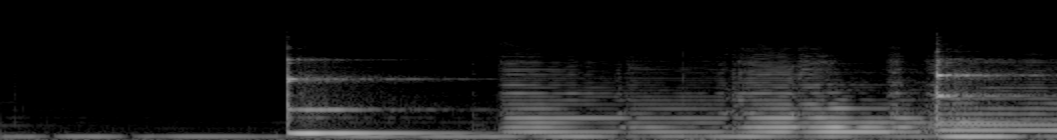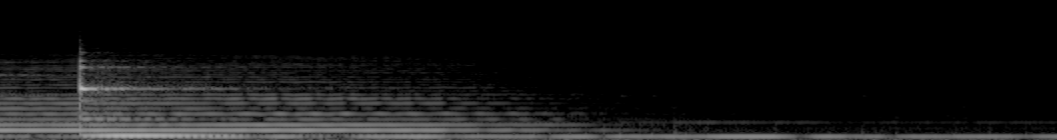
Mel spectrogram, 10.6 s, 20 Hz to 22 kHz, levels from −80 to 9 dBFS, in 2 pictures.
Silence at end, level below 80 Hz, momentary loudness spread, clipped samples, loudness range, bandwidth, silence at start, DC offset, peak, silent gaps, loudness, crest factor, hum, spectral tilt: 0 s; -56 dBFS; 20 LU; under 0.1%; 11 LU; 6.4 kHz; 0 s; under 0.1%; -10 dBFS; none; -30 LUFS; 22 dB; none; -8.5 dB/octave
